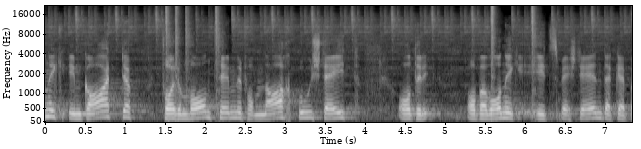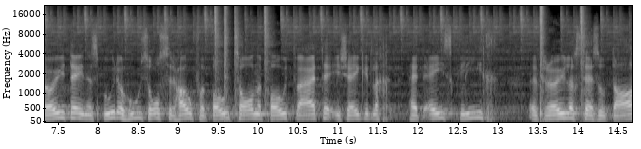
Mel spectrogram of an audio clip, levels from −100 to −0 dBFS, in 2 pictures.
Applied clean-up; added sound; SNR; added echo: none; Hi-hat; 13 dB; none.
